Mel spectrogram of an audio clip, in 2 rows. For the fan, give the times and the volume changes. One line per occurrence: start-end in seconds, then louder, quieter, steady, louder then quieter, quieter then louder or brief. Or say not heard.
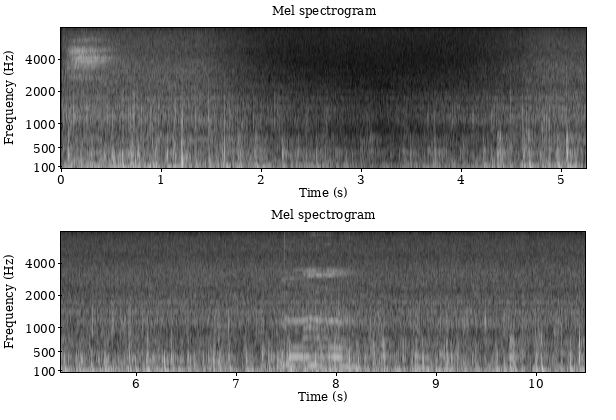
0.0-10.4 quieter then louder.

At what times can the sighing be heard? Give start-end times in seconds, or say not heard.
0.0-0.6, 7.4-8.2.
